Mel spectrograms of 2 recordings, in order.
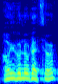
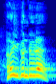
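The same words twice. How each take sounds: First: A mildly imitated schoolkid, pitch dropped low and a bit softer; mock a kid challenging the teacher, low and sullen; cheeky kid voice. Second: A mildly imitated schoolkid, louder and more challenging; cheeky kid voice, louder. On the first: Speaker imitating young kids questioning him, lightly mocking. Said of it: "And you know how they talk". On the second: Speaker imitating young kids, louder mock challenge. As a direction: throw the question back like a defiant kid. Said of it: "'Cause that's how they talk".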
